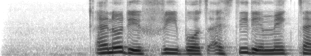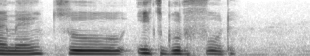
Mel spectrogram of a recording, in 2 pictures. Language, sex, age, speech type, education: Nigerian Pidgin, female, 15-29, spontaneous, tertiary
